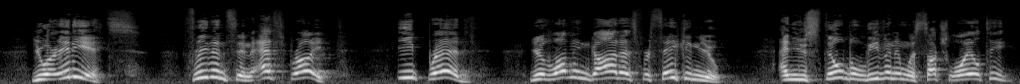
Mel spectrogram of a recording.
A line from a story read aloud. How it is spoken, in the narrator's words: he began to shout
